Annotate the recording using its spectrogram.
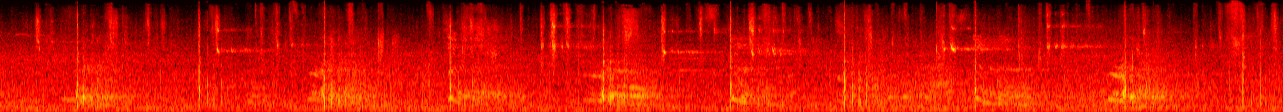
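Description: Tennis rackets strike a ball back and forth in a steady rally.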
